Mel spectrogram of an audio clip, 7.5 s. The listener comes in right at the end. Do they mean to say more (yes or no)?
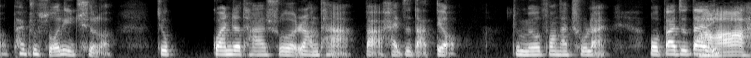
no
